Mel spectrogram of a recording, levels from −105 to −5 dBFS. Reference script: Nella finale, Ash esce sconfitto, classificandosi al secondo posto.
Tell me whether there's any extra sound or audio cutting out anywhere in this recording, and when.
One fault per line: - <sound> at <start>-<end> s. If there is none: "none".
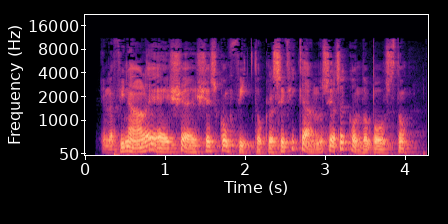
none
